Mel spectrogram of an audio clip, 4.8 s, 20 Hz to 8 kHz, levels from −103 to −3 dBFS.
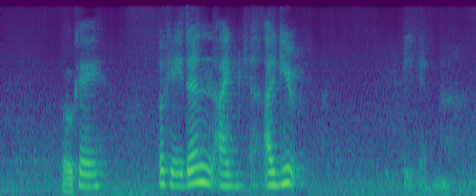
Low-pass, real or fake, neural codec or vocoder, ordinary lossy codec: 7.2 kHz; fake; codec, 16 kHz, 1 kbps, X-Codec, WavLM features, trained on Multilingual LibriSpeech; none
